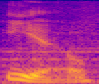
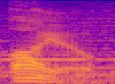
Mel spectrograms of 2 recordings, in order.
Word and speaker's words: Io: It's pronounced Io, like saying Isle. Alright, so Io.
